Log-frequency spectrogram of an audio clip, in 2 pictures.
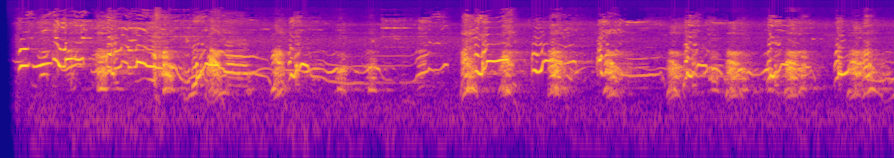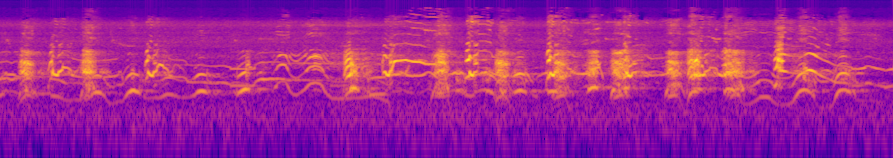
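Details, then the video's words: Several dogs barking at Cijin Beach in Kaohsiung, Taiwan, filmed on a phone: dense overlapping yelps, whines and barks in rapid bursts throughout, some wavering whimpers mixed in, with a steady low background rumble. "Dogs Barking in Cijin Beach"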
